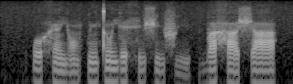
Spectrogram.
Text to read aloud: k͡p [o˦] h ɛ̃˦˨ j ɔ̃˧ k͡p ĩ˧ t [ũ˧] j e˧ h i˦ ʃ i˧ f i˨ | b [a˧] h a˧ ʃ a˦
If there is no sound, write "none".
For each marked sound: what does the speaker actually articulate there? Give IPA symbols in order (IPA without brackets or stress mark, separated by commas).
o˦, ũ˦, a˦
